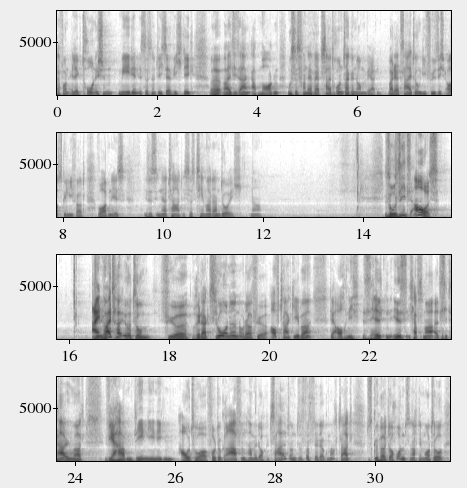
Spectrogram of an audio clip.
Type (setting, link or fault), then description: setting, busy venue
